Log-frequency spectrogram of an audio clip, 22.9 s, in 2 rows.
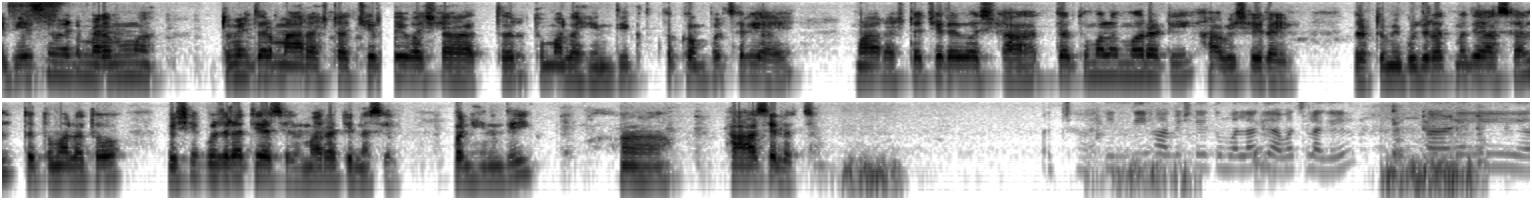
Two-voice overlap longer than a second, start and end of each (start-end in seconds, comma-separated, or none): none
